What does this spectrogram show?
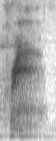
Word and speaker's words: Crab: Well, if you haven't heard by now, as I am popular around the camp, I'm Crab, rhymes with hat.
